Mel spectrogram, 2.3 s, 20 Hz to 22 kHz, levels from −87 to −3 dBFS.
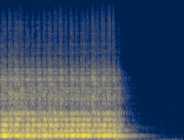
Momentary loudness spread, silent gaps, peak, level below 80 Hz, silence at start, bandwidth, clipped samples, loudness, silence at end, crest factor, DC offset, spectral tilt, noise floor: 7 LU; none; 0 dBFS; -52 dBFS; 0 s; 4.2 kHz; under 0.1%; -14 LUFS; 0.7 s; 14 dB; under 0.1%; -9.5 dB/octave; -61 dBFS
